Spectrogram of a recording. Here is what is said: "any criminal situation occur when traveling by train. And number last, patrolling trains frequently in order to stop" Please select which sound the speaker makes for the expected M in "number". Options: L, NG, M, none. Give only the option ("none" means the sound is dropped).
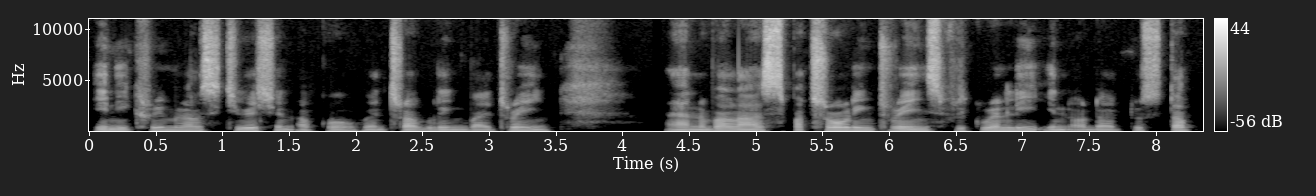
none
